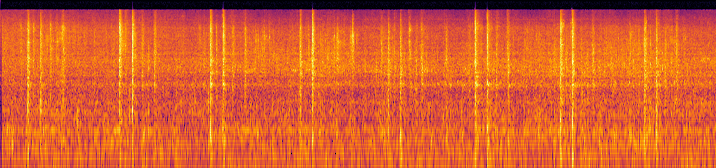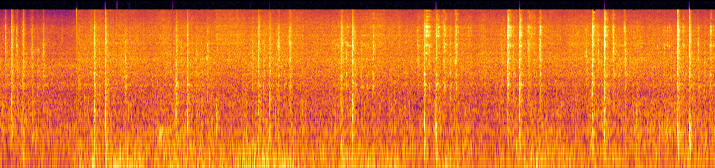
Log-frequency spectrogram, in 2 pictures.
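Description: Heritage railway train running along, its wheels clicking steadily over the rail joints under a continuous running noise. About halfway through it gets louder, with a heavier low rumble.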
